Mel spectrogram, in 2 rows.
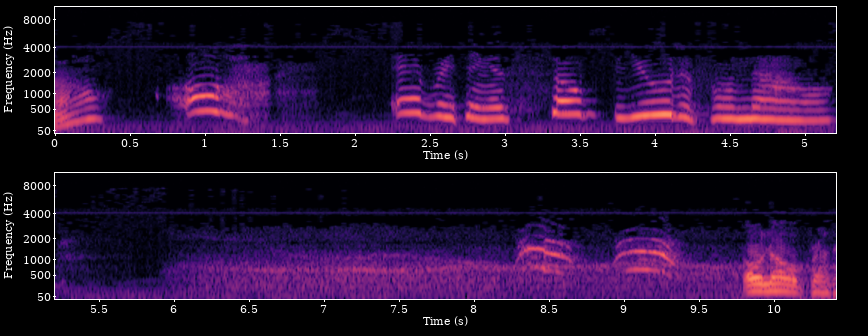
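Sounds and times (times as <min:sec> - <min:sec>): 
speech: 0:02.6 - 0:05.3, 0:09.8 - 0:10.4
raven croaking: 0:05.9 - 0:10.4
steady noisy bed: 0:05.9 - 0:10.4.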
